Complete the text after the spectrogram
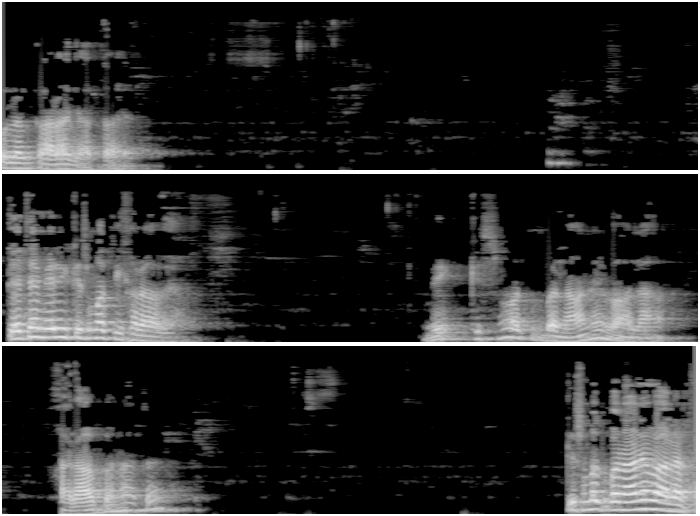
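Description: An elderly man speaks slowly and deliberately into a close microphone, with long pauses.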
